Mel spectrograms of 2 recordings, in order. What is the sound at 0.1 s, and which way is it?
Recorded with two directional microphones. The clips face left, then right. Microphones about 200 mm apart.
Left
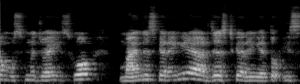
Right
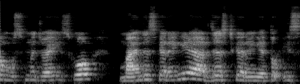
Speech, 20° left (ahead or behind).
